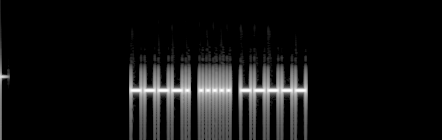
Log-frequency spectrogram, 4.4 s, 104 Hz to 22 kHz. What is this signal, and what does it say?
Morse code, heard as a keyed tone, about 34 wpm, 700 Hz. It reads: 950
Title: Numbers - 3-Digit 35wpm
